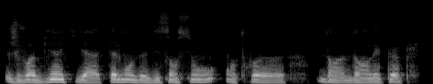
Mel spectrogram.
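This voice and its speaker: A man's voice: fairly low pitch, little pitch movement, moderate pace, warm tone, dull audio. A man from Congo-Brazzaville, a comics author, speaking earnestly as a guest in a casual interview, with frequent restarts. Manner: earnest, many restarts and fillers, agrees often.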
